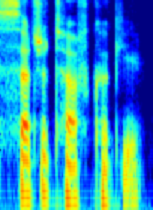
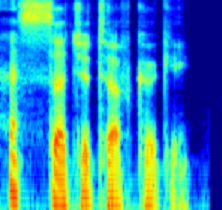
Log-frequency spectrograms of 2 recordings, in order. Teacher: Notice how the such and the a physically blend together into one continuous sound. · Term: connected speech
